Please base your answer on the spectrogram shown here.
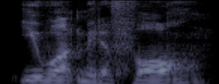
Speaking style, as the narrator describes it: growled

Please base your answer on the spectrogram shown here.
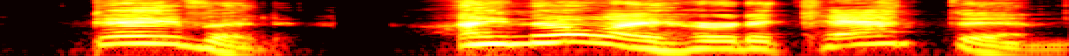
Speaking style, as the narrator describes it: she cried

